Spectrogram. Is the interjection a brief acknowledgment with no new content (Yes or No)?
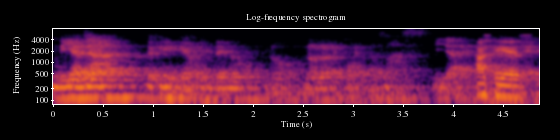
No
